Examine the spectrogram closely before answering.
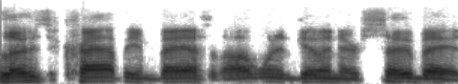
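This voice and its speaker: A man with an American accent talks at a medium pitch with fairly even intonation. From Maryland Eastern Shore, Dorchester County. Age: 60s. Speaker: fishing guide and angler. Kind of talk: casual interview. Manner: halting, repeats words.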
